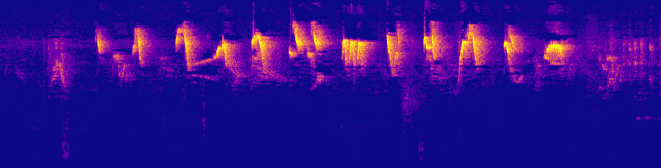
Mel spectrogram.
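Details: Canary singing in the wild: a steady series of sharp, high, chirpy notes, each short phrase repeated roughly twice a second for several seconds.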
